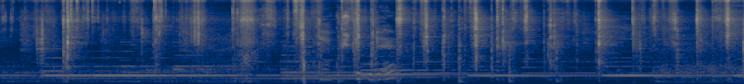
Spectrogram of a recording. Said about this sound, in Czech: A já už se dívám na vaše fotky, míchám u toho karty a podíváme se teda spolu, co nám Tarot řekne o tomto vztahu.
